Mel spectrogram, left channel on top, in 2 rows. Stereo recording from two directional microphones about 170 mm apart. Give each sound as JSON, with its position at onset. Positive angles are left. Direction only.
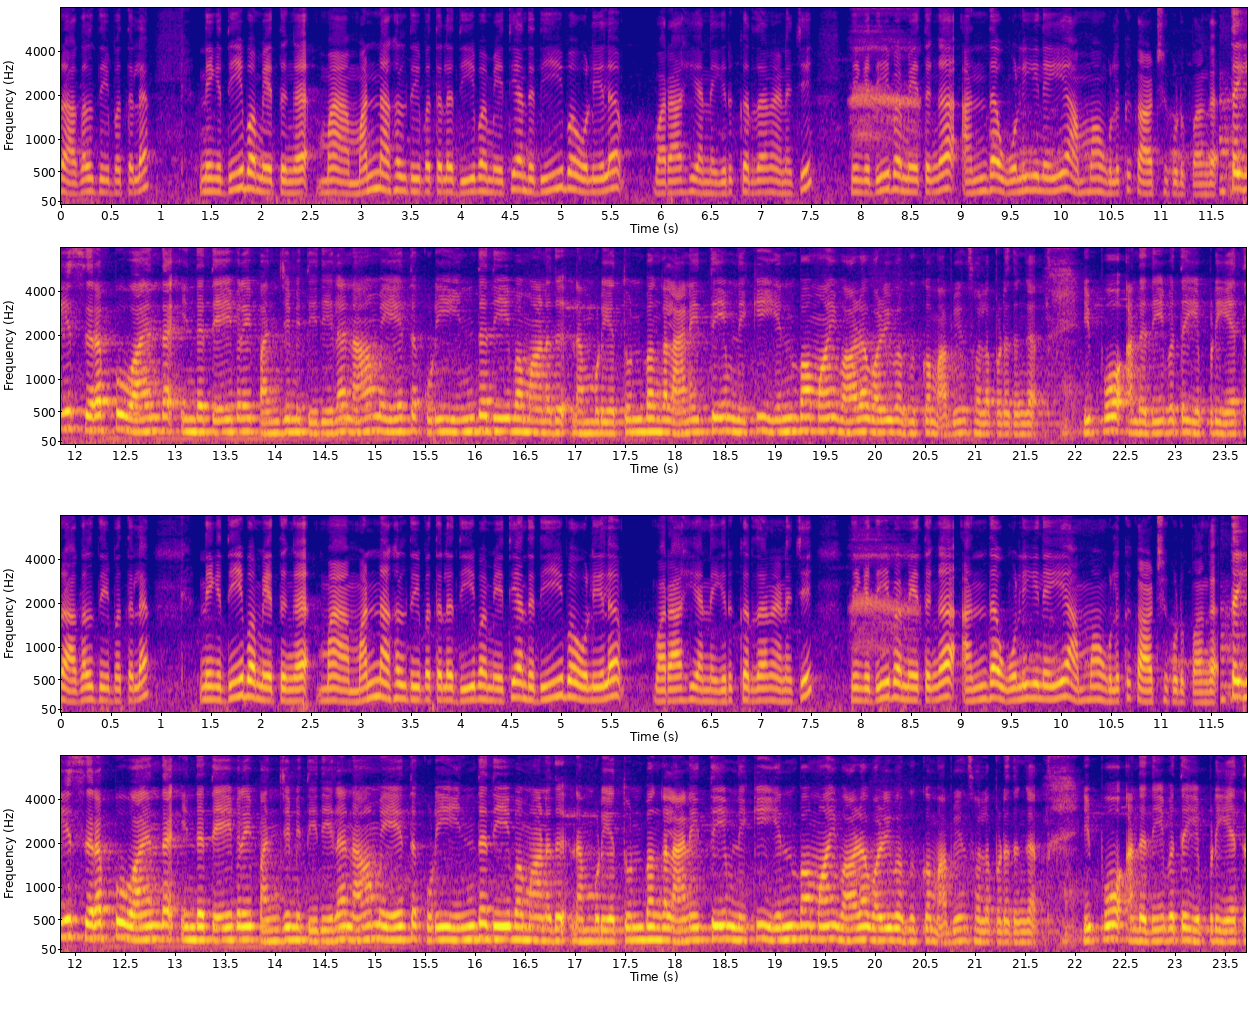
{"t": 0.0, "sound": "a woman's voice", "side_deg": -15}
{"t": 11.7, "sound": "a woman's voice", "side_deg": -5}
